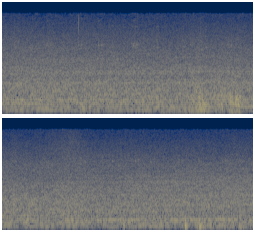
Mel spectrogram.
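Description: Faint steady background hum, with a few soft knocks about two and a half, three and five and a half seconds in.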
